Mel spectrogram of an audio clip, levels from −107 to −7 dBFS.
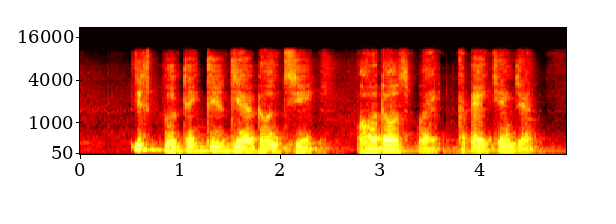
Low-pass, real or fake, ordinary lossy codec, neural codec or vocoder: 10.8 kHz; fake; none; codec, 44.1 kHz, 1.7 kbps, Pupu-Codec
